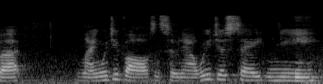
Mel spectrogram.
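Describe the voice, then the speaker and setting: A woman speaks at a fairly low pitch and a fairly slow pace, with fairly even intonation. Audible room echo and noticeable background noise are present. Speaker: medical terminology instructor. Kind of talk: recorded lecture. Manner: frequent filler ums; precise, deliberate pronunciation.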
